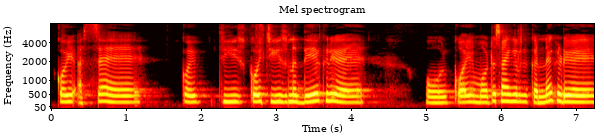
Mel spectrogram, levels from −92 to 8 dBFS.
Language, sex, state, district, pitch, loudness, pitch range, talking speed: Hindi, female, Rajasthan, Nagaur, 225 Hz, -16 LUFS, 215-240 Hz, 140 wpm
